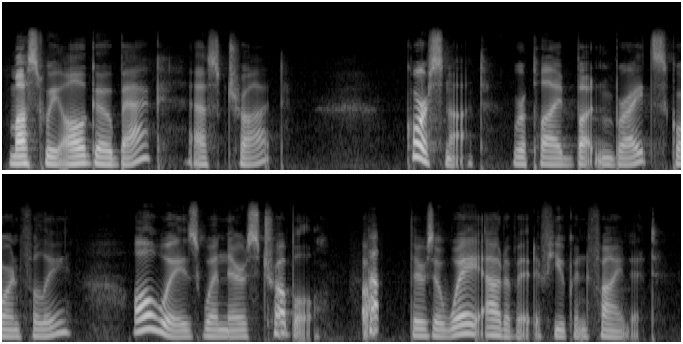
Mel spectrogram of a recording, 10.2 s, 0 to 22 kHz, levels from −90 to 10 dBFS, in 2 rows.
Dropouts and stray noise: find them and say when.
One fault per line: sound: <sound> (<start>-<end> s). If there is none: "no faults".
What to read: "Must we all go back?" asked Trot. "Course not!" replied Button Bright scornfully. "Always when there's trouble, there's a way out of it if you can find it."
sound: laugh (7.8-7.9 s)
